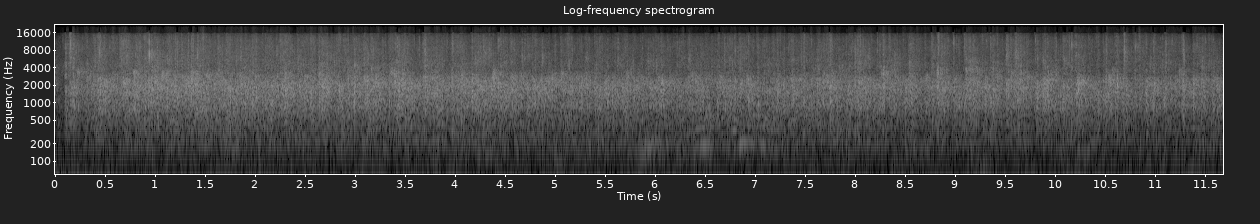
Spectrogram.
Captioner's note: applause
